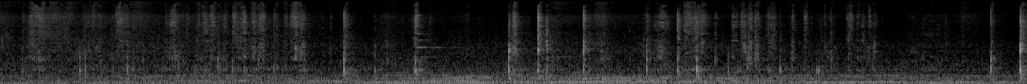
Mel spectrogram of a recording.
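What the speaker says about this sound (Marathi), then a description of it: "आता मंद आचेवर हे वाटण देखील आपल्याला छान परतून घ्यायचं आहे." A ground masala paste is sautéed in a pan over a low flame for an eggplant curry. Busy stirring and spoon scrapes against the pan come close and continuous over a soft frying hiss, with faint bird calls in the background and no speech.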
